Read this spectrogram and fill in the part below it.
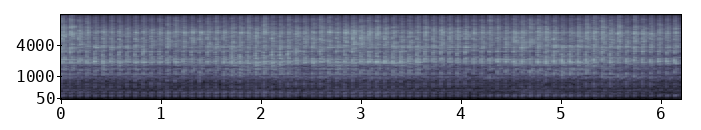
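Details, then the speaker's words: SW7 shockwave therapy machine handpiece firing during a cellulite treatment: fast, even, sharp tapping at about three strikes a second, like a small jackhammer, at adjustable intensity. "é uma máquina está batendo mas é aí que o importante é a velocidade que ela bate e isso causa esse deslocamento de ar que a gente chama de aula e só é isso"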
